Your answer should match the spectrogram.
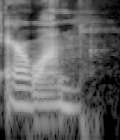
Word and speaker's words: Erewhon: W-H-O-N. Yeah. – That's not how you pronounce it. It's Erewhon.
